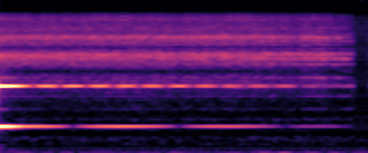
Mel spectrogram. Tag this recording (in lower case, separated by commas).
music, musical instrument, keyboard (musical)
